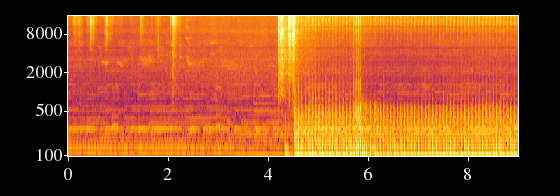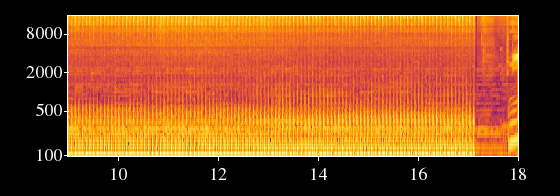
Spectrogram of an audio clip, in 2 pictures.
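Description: Honda CBR150's single-cylinder four-stroke engine idling through a homemade slit-open muffler with its baffle chamber removed and fiberglass packing added. The loud, steady exhaust note comes in suddenly about four seconds in and cuts off abruptly about a second before the end.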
